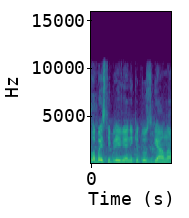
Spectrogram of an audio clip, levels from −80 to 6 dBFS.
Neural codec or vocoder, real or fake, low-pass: none; real; 10.8 kHz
